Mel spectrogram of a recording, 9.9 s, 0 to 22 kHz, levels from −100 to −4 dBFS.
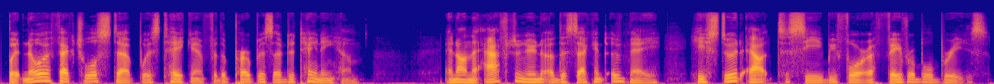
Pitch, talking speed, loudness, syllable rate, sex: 110 Hz, 180 wpm, -26 LUFS, 5.2 syllables/s, male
